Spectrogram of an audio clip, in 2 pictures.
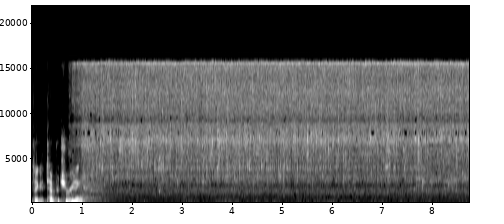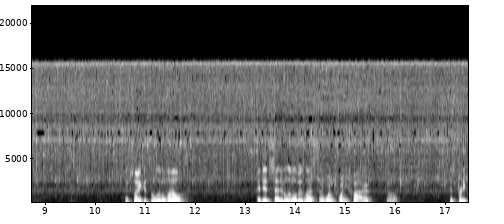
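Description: Water runs steadily from a tap into a sink.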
